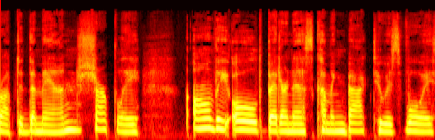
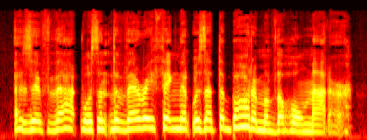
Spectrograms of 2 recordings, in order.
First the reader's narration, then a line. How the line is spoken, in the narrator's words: retorted the man testily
